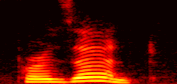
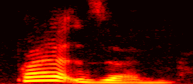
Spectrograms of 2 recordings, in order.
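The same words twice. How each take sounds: First: The stress is on the last syllable. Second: The stress is on the first syllable. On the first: It is used as a verb. "stress on last syllable. Most two syllables verb" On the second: It is used as a noun. "The first stress on first syllables. Most two syllables noun"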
